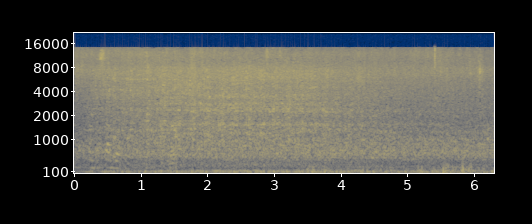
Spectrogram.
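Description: Distant diesel train engine running with a steady low hum, under an even hiss of outdoor air.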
